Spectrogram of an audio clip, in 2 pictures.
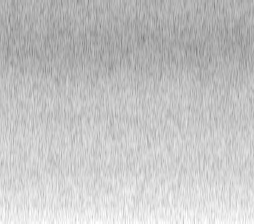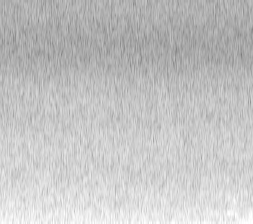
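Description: Athirapilly waterfall throwing up spray, a loud unbroken hiss and rumble of falling water from nearby that stays constant throughout, with no talking.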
